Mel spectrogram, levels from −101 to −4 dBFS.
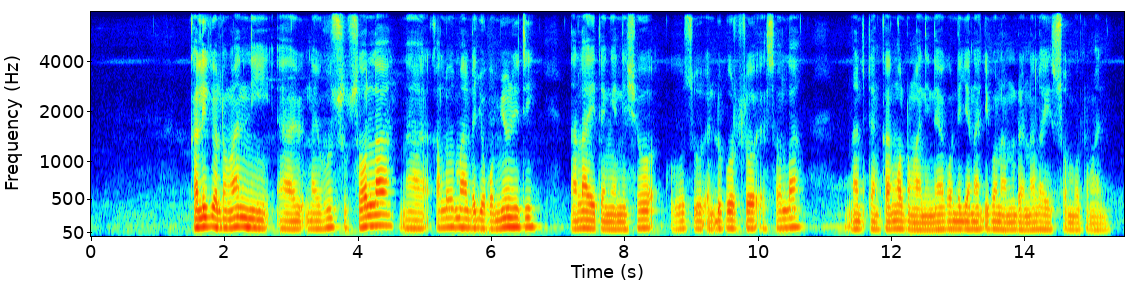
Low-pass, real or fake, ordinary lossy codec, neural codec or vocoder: none; real; none; none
